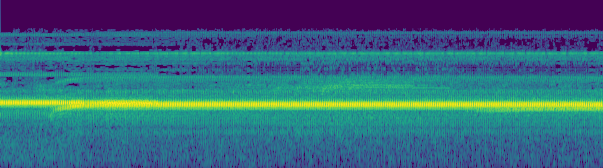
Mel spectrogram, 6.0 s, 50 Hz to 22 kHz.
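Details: Southern toads congregating at small ponds following a thunderstorm on June 10, 2014, sustaining a steady high trill; a second, slightly higher trill overlaps it for the first second and a half.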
